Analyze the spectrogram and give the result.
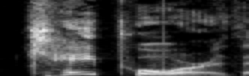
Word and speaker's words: Kapor: It's Mitchell David Kapor. That's the way he pronounces his name, K-A-P-O-R.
